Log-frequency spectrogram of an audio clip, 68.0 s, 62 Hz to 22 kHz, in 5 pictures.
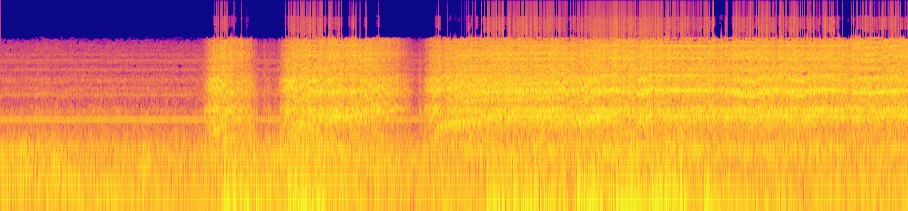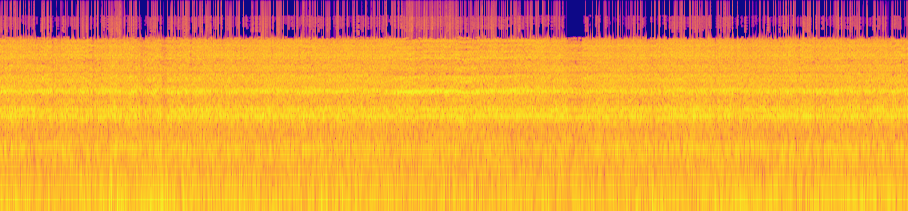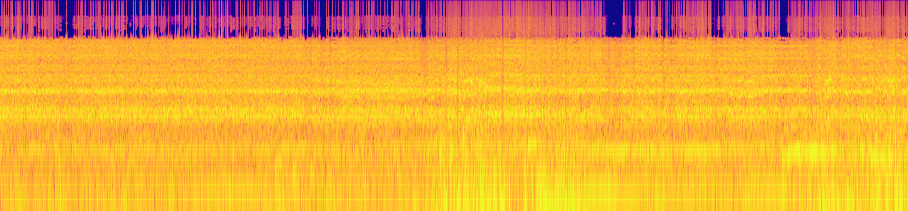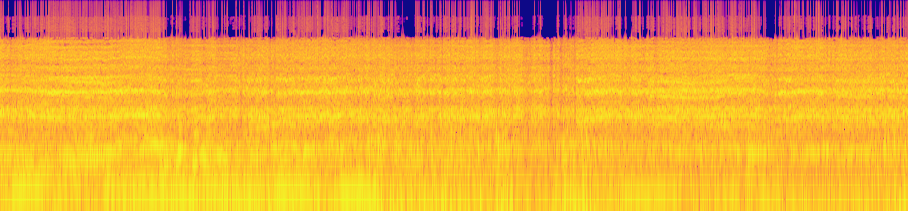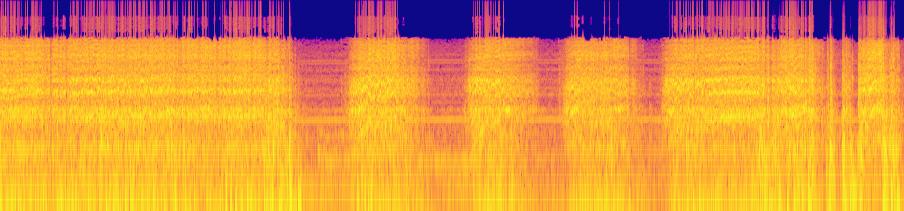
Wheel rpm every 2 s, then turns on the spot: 0, 30, 120, 160, 220, 230, 230, 230, 230, 230, 230, 230, 230, 230, 240, 230, 210, 240, 240, 230, 220, 220, 220, 230, 240, 220, 220, 220, 230, 90, 60, 70, 170, 80.
60-64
